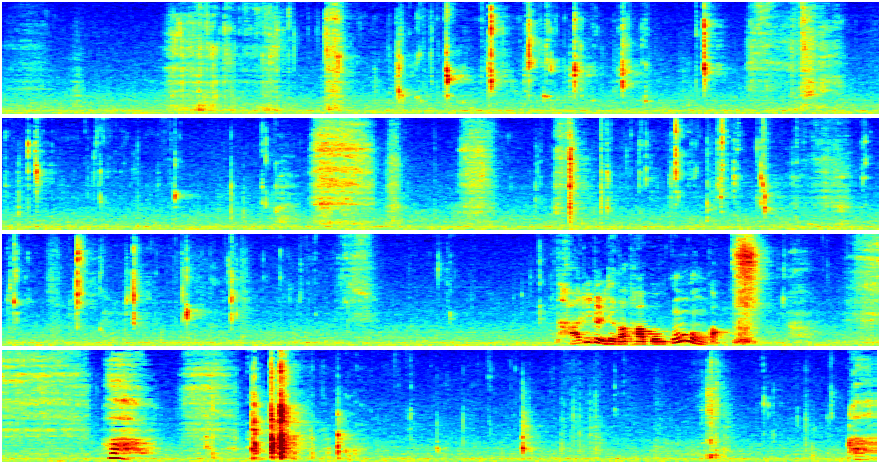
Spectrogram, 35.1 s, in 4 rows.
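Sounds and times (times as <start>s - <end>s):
faint chewing: 1.7s - 11.7s, 13.1s - 23.1s, 29.6s - 34.8s
soft breathy hisses: 26.0s - 27.3s.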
